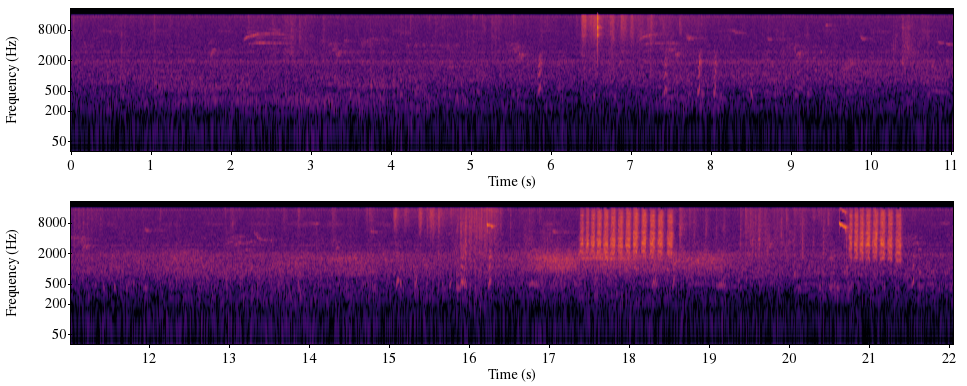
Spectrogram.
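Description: Scattered short bird chirps over a steady outdoor background hum, with a few light clicks. Near the end come two loud rattling whirs a few seconds apart, the first lasting about a second and a half.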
